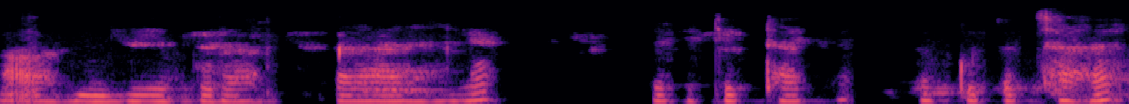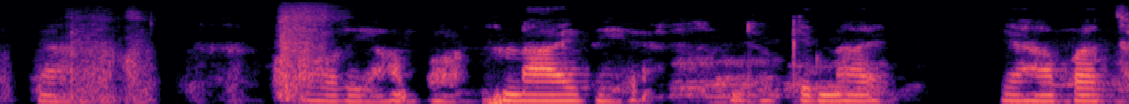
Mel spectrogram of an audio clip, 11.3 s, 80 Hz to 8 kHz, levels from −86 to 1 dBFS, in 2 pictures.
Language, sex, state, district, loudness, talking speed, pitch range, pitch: Hindi, female, Bihar, Purnia, -31 LUFS, 120 wpm, 175-185 Hz, 180 Hz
